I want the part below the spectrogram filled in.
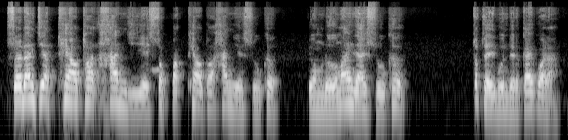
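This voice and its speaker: A man's voice: fairly high pitch, darkish tone. Man lecturing with a Taiwanese accent. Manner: rhetorical questions, frequent fillers. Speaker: linguistics lecturer. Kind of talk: classroom lecture.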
